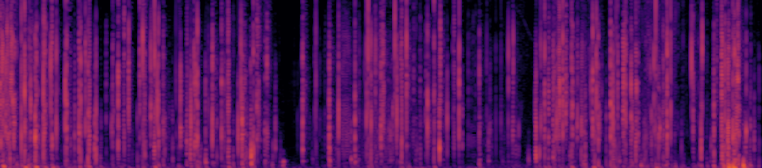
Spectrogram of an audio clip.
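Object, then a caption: Foam squishy toy in a crinkly plastic bag. A hand-sized, milk-bottle-shaped foam squishy toy, still sealed in a crinkly clear plastic bag, is held in both hands while long nails and fingers tap and crinkle the packaging. Dense, bright crackling and sharp plastic crinkles run almost continuously, with a brief quieter gap just after two seconds before the crinkling picks back up.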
